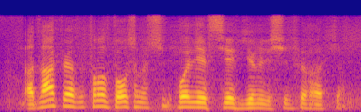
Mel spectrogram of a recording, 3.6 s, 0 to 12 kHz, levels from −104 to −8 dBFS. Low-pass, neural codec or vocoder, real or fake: 7.2 kHz; codec, 16 kHz, 0.5 kbps, FunCodec, trained on Chinese and English, 25 frames a second; fake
